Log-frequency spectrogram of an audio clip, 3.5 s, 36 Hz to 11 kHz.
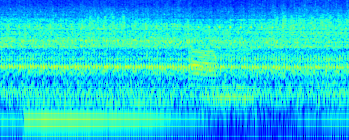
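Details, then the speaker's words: Toyota (Altis) engine after replacing the alternator rectifier diode, before an idle relearn: low, slightly shaky idle around 750 rpm with uneven rhythm, lower than normal. "So napansin ko nung napalitan siya, nagkaroon ng parang low idle siya, tsaka hindi maayos yung parang minor niya. Mababa yung idle, tapos yung RPM parang nasa 750 lang."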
